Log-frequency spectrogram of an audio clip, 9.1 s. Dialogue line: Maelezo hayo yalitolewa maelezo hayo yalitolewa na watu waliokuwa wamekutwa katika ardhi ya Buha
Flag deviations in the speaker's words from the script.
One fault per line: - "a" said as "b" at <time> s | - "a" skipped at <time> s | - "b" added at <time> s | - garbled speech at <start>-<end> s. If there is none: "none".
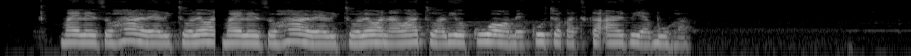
none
